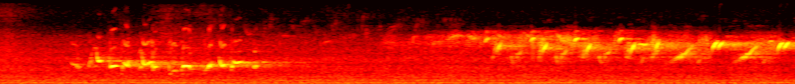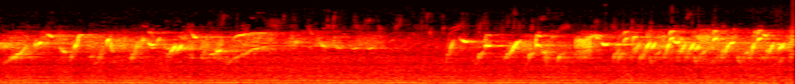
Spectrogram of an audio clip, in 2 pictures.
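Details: Sparrows twittering in nature: a short chirpy phrase, then long runs of very high, thin, rapid notes with a brief pause before the chorus resumes.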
